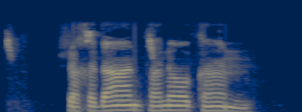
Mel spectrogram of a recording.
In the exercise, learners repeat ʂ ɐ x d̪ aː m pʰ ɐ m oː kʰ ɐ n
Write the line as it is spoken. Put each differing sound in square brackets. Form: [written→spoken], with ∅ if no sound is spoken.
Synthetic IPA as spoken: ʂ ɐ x d̪ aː [m→n] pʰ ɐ [m→n] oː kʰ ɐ n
